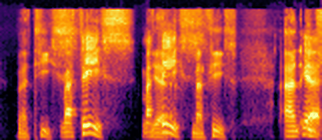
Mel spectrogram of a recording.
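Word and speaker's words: Mathis: The French pronunciation Matis.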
